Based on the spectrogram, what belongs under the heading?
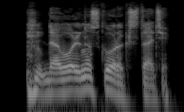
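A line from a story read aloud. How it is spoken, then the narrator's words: Snorting. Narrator (Russian): хмыкнул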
